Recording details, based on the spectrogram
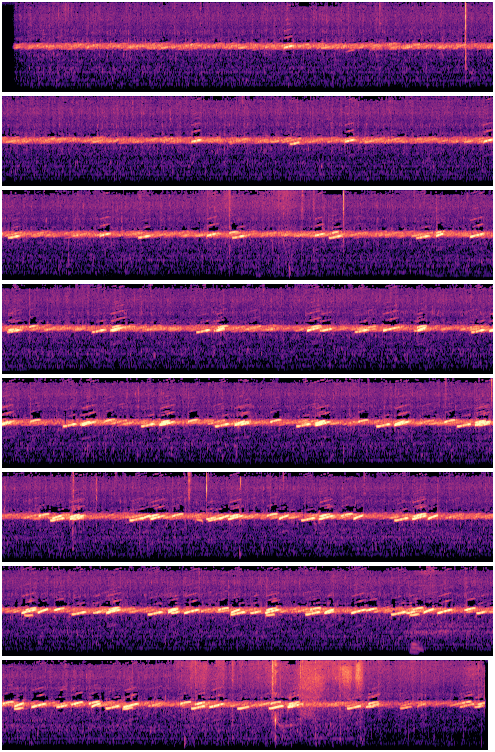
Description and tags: A field recording of the mating calls of 'Spring Peepers, a type of chorus frog, just after sunset in a swampy area with running water near the Catskill mountains of New York State.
